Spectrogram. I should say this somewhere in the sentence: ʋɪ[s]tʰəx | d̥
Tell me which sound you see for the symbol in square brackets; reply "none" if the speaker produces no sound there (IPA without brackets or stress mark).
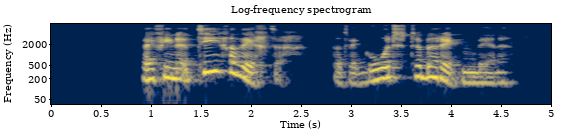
x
